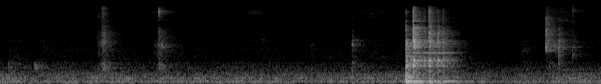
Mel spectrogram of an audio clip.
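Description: Hard objects being picked up and handled: a few light clicks and knocks, with one louder clatter about four seconds in.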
